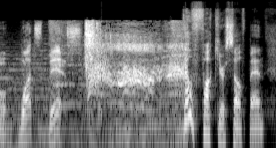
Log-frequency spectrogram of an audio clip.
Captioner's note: Ziggy gets stabbed and screams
